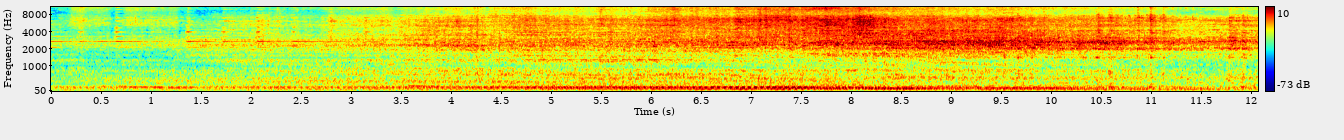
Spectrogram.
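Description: A diesel commuter locomotive roars past.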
